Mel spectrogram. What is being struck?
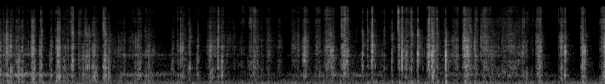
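Polymer foam scrub sponge.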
